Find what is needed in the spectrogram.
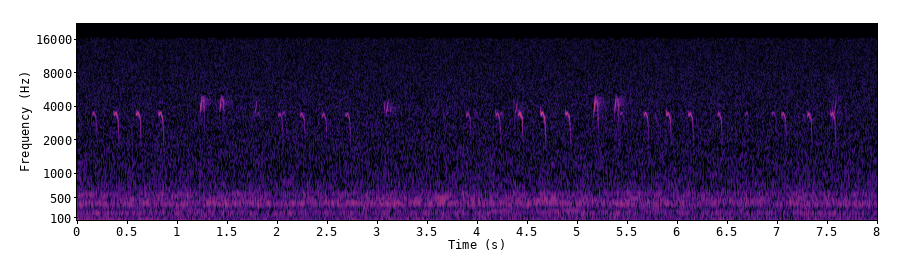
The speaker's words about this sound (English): Here's the calls of the flock again. I think they're going to take off. They're calling louder.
